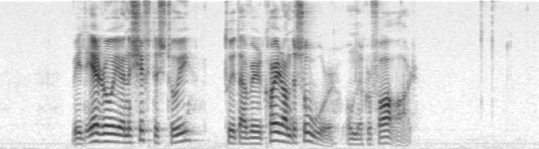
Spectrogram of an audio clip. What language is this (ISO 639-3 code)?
fao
